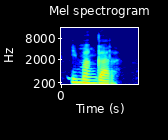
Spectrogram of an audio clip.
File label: "manggar", Wamesa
